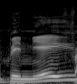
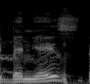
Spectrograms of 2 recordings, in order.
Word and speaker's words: beignets: You know, they have the Eiffel Tower and beignets. – French fries. – That's how you say it. You say beignets.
